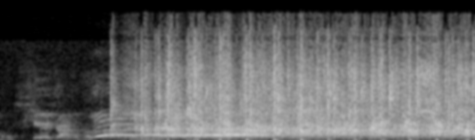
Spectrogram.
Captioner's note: applause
